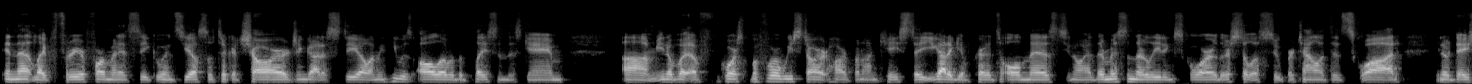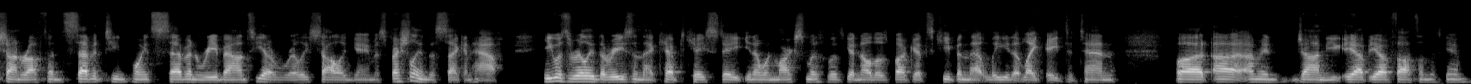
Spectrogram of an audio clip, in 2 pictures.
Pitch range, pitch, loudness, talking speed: 110-120 Hz, 115 Hz, -23 LUFS, 245 wpm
